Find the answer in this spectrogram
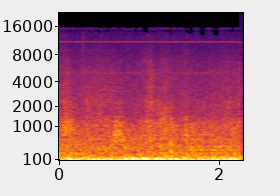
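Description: Steady low rumble of a Leitner 3S gondola cabin's ride noise as it travels along its ropes, heard from inside the cabin.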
